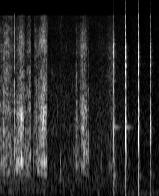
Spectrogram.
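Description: A spoon stirs thick wet batter with squelching sounds.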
